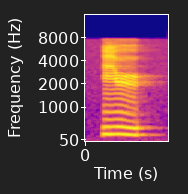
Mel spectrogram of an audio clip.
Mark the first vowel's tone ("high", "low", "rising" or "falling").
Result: low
